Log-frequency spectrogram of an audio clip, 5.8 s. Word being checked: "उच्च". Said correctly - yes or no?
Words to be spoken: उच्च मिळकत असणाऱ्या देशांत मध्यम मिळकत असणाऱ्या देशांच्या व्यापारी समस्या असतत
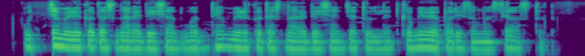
yes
